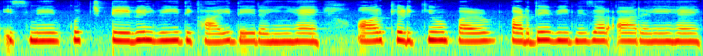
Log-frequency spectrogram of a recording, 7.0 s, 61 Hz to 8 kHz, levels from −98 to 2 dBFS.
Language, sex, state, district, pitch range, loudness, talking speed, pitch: Hindi, female, Uttar Pradesh, Lalitpur, 225-240 Hz, -16 LUFS, 145 wpm, 230 Hz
